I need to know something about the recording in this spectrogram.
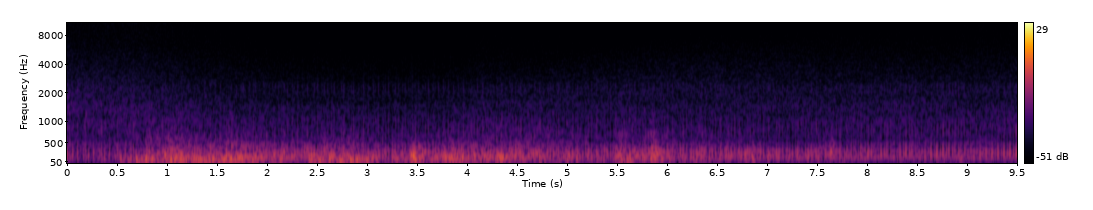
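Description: A steady, heavy roar of storm wind at sea buffets the boat, a dense low rumble with gusting swells that never lets up across the whole stretch, loud with no voices.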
